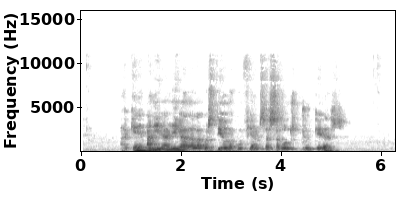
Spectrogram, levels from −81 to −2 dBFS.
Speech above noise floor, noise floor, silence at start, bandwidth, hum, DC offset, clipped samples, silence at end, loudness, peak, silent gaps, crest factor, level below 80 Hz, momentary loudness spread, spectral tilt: 33 dB; -62 dBFS; 0.8 s; 11.5 kHz; none; under 0.1%; under 0.1%; 1 s; -29 LUFS; -10 dBFS; none; 20 dB; -54 dBFS; 13 LU; -6.5 dB/octave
